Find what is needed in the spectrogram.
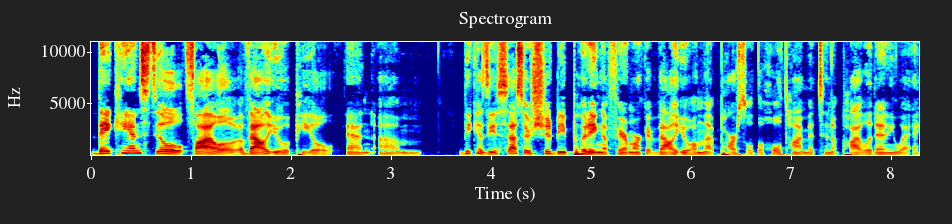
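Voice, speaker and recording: A woman speaks at a fairly quick pace in a very deep, low pitch. Her voice has vocal fry. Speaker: state government staff presenter. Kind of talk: panel presentation. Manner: hesitant, many fillers.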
